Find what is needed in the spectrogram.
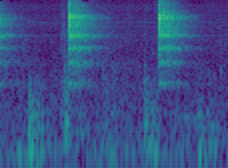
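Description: Drumsticks clicked together in a steady count-in, setting the tempo for the song: two sharp wooden clicks a little under a second apart.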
